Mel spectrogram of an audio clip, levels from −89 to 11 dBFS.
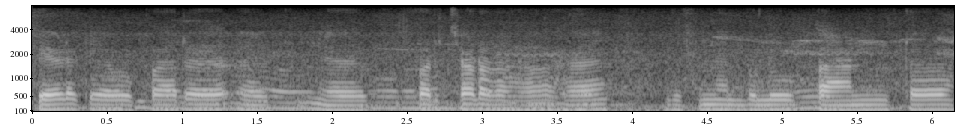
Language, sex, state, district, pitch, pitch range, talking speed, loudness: Hindi, male, Chandigarh, Chandigarh, 135 Hz, 130-140 Hz, 125 wpm, -18 LUFS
